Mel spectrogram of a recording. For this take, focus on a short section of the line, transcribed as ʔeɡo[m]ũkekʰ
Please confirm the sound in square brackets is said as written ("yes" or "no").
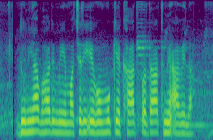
yes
